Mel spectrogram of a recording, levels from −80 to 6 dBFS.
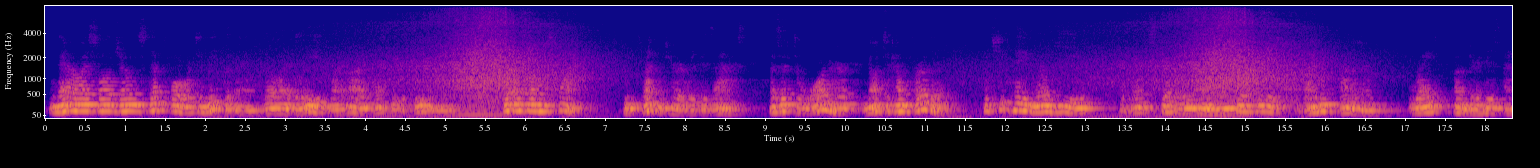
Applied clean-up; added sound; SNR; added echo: none; Engine; 16 dB; reverberation time 0.9 s.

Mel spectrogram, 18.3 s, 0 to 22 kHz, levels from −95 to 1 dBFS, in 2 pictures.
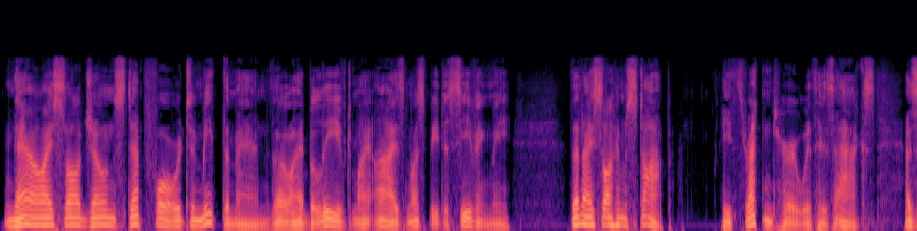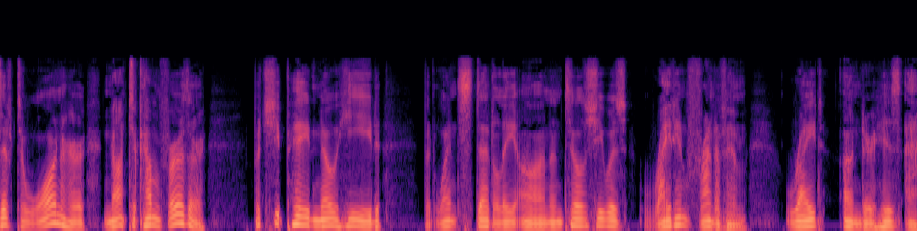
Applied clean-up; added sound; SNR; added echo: none; none; none; none.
